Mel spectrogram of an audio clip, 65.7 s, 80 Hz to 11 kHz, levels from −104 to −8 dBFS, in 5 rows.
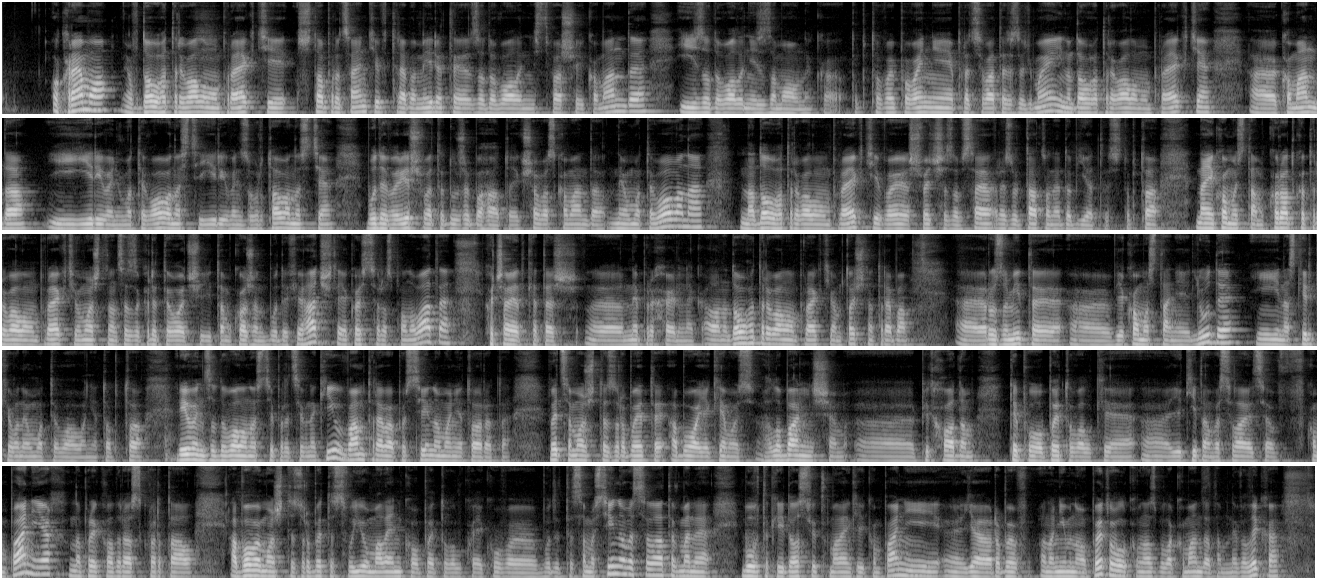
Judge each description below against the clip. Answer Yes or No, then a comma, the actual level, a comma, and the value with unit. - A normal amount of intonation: No, narrow, 2.0 semitones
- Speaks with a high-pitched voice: No, low, 135 Hz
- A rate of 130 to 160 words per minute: Yes, average, 135 wpm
